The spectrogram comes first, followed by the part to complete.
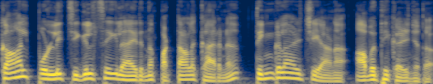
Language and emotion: Malayalam, neutral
